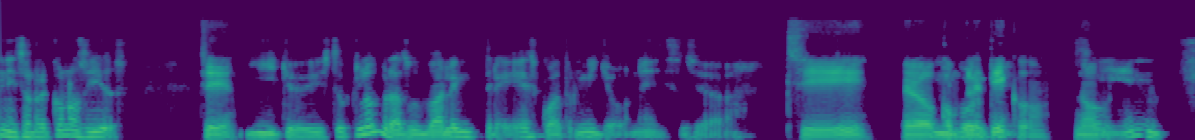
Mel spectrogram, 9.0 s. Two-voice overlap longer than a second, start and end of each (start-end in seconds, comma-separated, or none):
7.0-8.3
